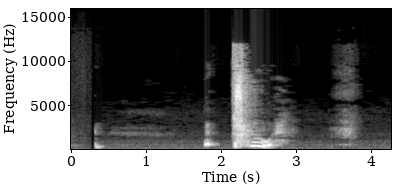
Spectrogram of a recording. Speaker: Excuse me, I know I have really loud sneezes, I can't help it.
